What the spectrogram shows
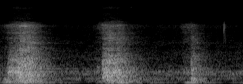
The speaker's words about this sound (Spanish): Ruido de silla en 3, 2, 1.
